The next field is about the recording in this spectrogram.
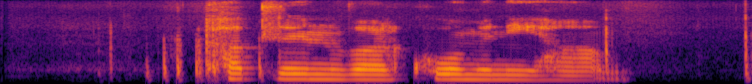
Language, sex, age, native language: Icelandic, male, 13, Icelandic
